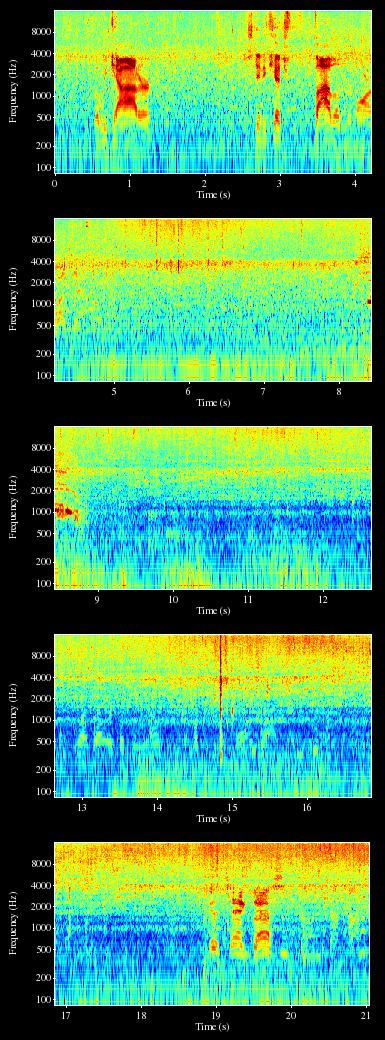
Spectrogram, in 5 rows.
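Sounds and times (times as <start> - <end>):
water trickling and splashing: 0.0 - 21.0
steady low rumble: 3.5 - 21.0.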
